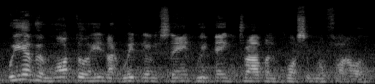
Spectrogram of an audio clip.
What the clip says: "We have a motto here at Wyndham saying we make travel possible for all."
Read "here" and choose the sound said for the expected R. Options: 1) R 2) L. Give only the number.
2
